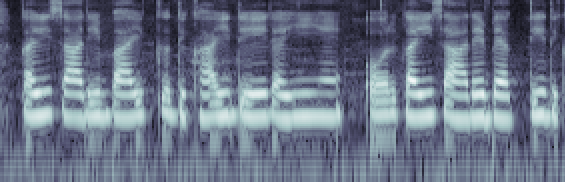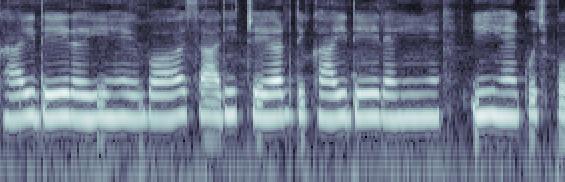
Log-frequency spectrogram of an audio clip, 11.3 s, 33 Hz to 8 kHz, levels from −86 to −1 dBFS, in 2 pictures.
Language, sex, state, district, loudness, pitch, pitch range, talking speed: Hindi, female, Bihar, Samastipur, -15 LUFS, 235 Hz, 225-240 Hz, 135 wpm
